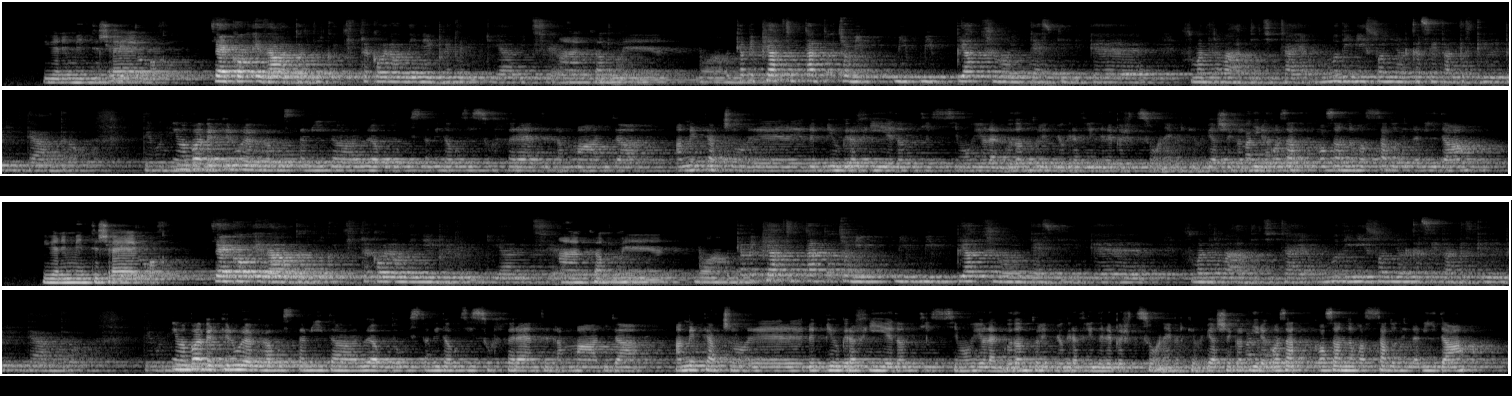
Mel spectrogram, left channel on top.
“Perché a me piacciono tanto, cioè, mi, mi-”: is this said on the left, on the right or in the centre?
Left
